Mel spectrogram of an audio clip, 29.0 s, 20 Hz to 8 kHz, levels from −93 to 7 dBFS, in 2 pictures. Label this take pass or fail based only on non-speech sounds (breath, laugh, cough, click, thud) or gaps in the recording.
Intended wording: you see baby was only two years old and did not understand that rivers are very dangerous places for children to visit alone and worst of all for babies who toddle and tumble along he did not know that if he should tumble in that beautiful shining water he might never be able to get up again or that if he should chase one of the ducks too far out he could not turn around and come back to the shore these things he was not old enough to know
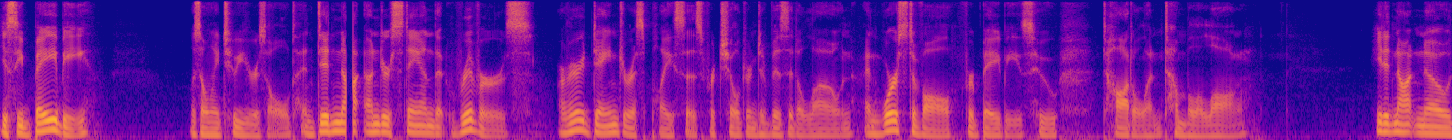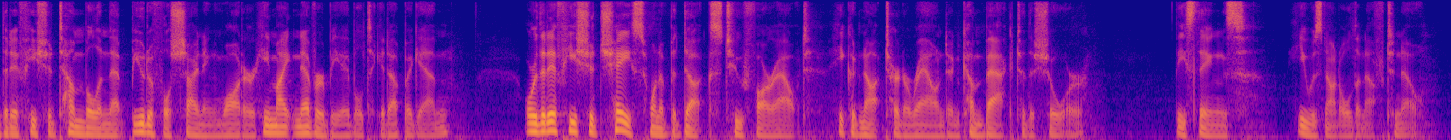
fail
